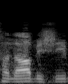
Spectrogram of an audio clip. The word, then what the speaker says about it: Hanabishi: By the way, it's pronounced Hanabishi, but okay.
